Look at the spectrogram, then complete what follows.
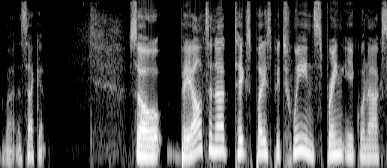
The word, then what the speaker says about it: Bealtaine: people recognize it as Bealtaine. I pronounce it Bealtaine because a friend of mine in Ireland pronounces it that way, and I just kind of like it.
